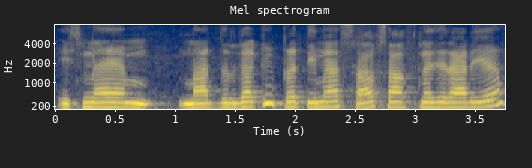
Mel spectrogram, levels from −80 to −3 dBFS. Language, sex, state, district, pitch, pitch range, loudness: Hindi, male, Bihar, Patna, 165 Hz, 150-170 Hz, -12 LUFS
